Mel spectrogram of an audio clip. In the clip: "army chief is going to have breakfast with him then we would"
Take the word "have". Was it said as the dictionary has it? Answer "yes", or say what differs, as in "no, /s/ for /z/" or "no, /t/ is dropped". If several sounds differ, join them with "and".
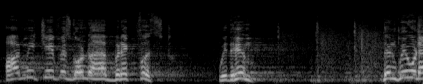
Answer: yes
